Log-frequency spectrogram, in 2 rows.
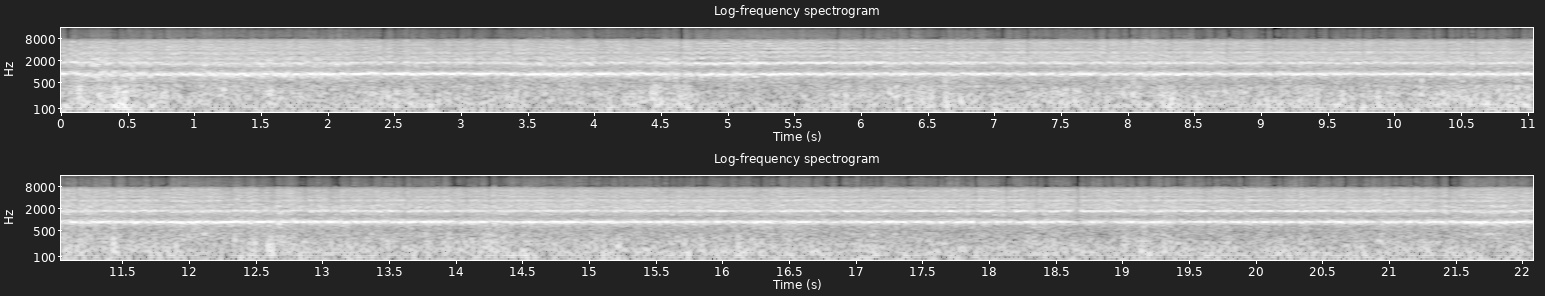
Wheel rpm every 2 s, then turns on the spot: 230, 220, 220, 230, 230, 230, 230, 230, 230, 240, 230.
none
